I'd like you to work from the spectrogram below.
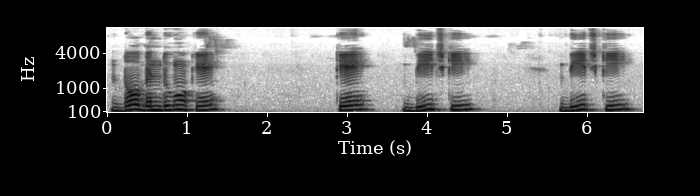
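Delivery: slow, word by word, as if dictating notes; slow dictation. Shown as a demonstration. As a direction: spell out the definition slowly for writing. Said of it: "जैसे मैं आपको परिभाषा लिखूं".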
